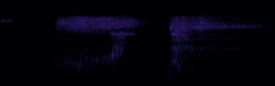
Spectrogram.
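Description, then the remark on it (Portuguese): Two long, deep breaths taken to close a live stream, a slow airy inhale-exhale starting around one second and another after a brief pause, with no talking. “Bom, vamos finalizar essa live, então, respirando fundo, que acho que é o que precisamos para esse momento?”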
